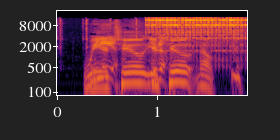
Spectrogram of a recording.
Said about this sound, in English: I'm talking over the buzzer right now.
